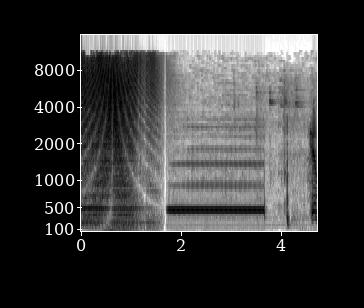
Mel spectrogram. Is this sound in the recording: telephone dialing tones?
yes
